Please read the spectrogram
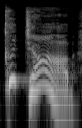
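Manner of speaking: high, hollow cheerleading; empty praise. Acted. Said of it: "instead of saying an empty".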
